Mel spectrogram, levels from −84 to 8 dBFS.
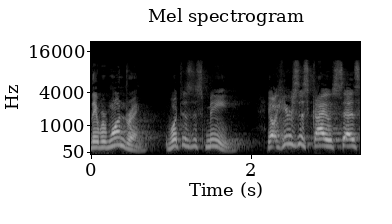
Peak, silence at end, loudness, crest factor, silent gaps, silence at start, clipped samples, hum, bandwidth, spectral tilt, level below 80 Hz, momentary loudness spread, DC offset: -12 dBFS; 0 s; -30 LUFS; 18 dB; none; 0 s; under 0.1%; none; 12.5 kHz; -5 dB/octave; -78 dBFS; 11 LU; under 0.1%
